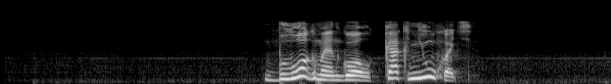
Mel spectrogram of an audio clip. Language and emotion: Russian, angry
